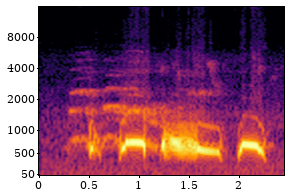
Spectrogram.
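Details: Spotted dove coo phrase from male and female birds, meant to spur trained doves in contests: a soft lead-in, short coo, long slightly falling coo, then a final short clear coo.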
